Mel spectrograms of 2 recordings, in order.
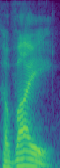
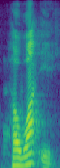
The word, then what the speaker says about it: Hawaii: Uh, uh, uh, I was listening to Jack Bishop one night and he referred to it as havi.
